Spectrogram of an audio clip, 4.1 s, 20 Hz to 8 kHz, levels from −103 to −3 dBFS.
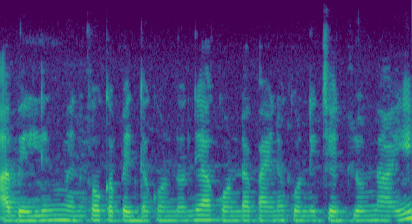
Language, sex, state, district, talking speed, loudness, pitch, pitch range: Telugu, female, Andhra Pradesh, Srikakulam, 160 wpm, -29 LUFS, 165 Hz, 165-170 Hz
